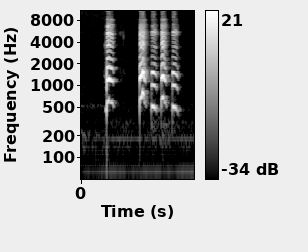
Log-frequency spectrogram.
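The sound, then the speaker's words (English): A person's voice imitates a chicken clucking, fairly loud: one nasal cluck, a short pause, then four quick clucks in a rapid burst, with no other talking. “Me, cluckety cluck, cluck.”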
